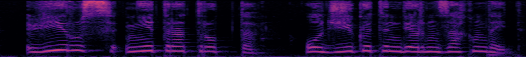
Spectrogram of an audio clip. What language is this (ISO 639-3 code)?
kaz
